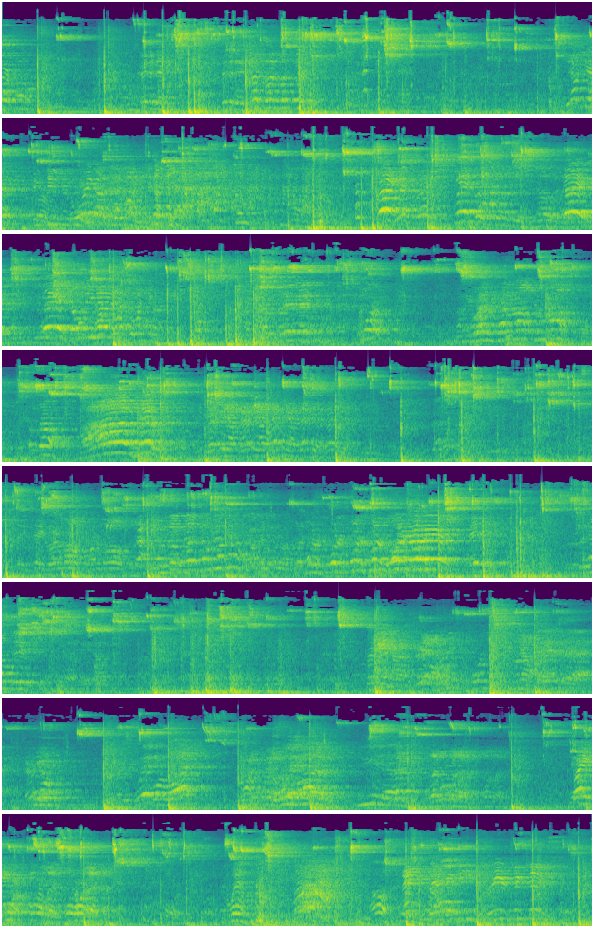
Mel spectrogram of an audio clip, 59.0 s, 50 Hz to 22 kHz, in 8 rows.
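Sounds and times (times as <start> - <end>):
basketball bouncing on hardwood floor: 1.2 - 3.9, 45.5 - 45.7, 58.3 - 59.0.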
